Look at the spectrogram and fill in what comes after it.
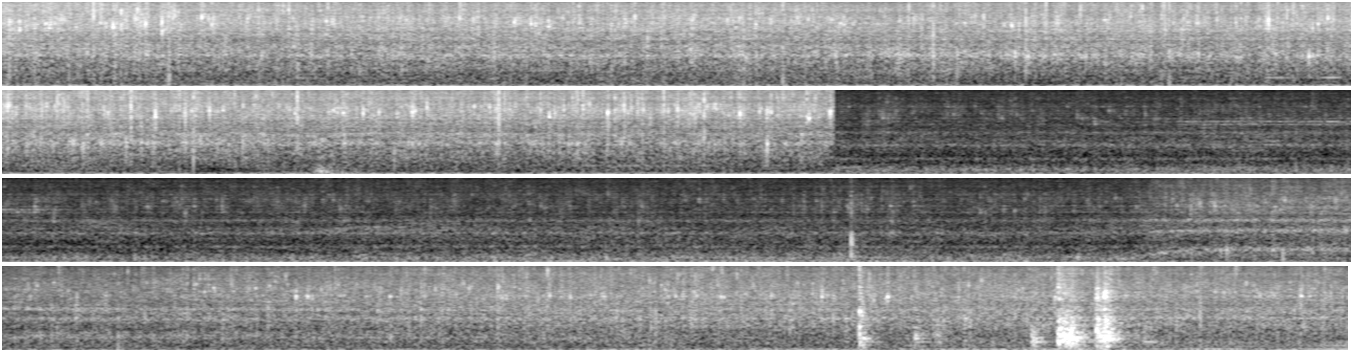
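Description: Chicken kebab pieces on bamboo skewers sizzling as they shallow-fry in hot oil in a non-stick pan. About eleven seconds in the sizzle drops suddenly to a much quieter level while the pan is covered with a glass lid, then grows louder again from about nineteen seconds in, with a few sharp clicks near the end.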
